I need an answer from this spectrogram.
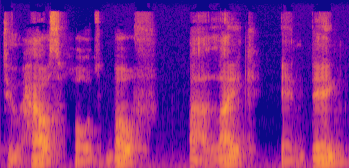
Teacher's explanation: to is not as stressed house is stressed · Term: amic pentameter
